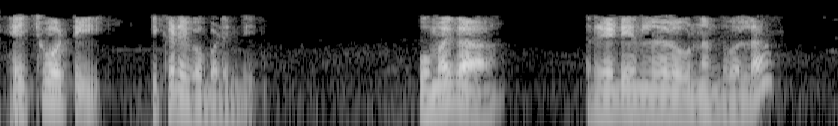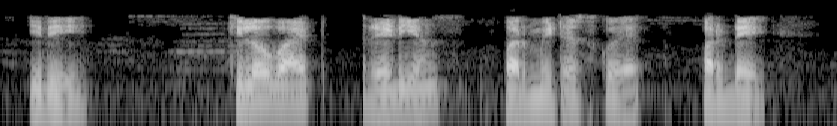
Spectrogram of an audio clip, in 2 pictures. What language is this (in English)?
Telugu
